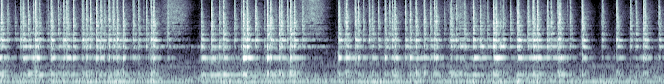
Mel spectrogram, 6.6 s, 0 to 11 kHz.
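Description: Long nails on both hands fast-tap the sides of an unopened, full Jumex Guava Nectar aluminum can standing upright on a fuzzy cloth. A rapid, dense stream of bright, crisp metallic clicks carries a short ringing tone near 1 kHz. The clicks pause briefly around the two- and three-second marks.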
